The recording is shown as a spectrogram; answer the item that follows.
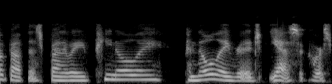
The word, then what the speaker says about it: Pinole: By the way, Pinole Ridge. Yes, of course, Pinole. That makes more sense with the pronunciation.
